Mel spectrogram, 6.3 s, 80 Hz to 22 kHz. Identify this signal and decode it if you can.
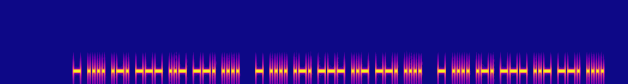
Morse code, heard as a keyed tone, about 50 wpm, 700 Hz. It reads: THROUGH THROUGH THROUGH
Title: Top 500 Words Repeated 50wpm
